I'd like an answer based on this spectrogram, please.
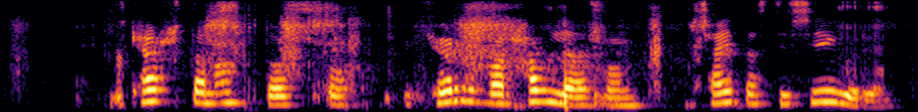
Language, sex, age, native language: Icelandic, female, 14, Icelandic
